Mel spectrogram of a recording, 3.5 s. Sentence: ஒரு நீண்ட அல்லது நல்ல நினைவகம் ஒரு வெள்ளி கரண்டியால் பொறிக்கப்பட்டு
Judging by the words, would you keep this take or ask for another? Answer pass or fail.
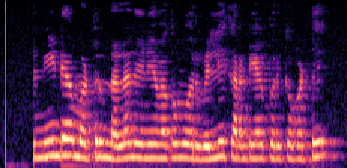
fail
